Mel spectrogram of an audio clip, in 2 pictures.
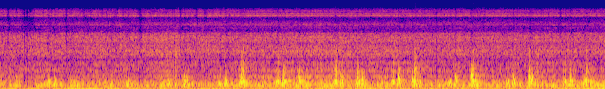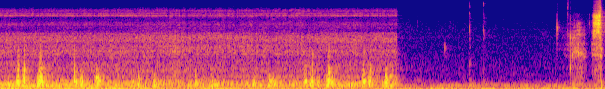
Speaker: Okay, now pulmonary ejection click, please. Pulmonary ejection click, once again.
